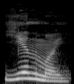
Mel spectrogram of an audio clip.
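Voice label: "енмӧй", Komi, female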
